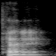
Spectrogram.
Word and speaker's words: penne: sitting together, and she's like, "Man, I love peenie pasta." I'm like, "What the hell are you talking about? Damn. Peenie." So, how do you? Okay, what's the inflection? How do you say It's it? penne.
